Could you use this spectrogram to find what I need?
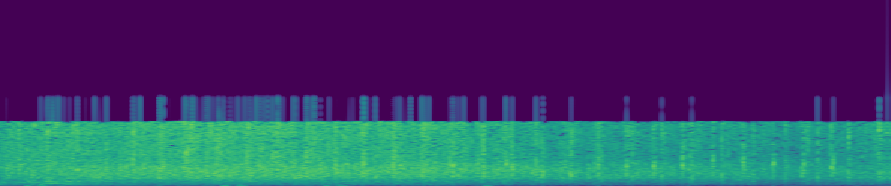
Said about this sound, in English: so let's give her a big round of applause for that service.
